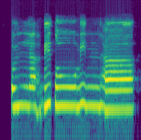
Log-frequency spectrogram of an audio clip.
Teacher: قاف کو ہم نے پورا ادا کرنا ہے، لام کو ہلانا نہیں ہے۔ قل اہبطوا نہیں پڑھنا، قل اہبطوا، نون کو ہم نے ہا کے ساتھ ملا دینا ہے، ہمزۃ الوصل ہمارا ڈراپ ہو جائے گا۔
